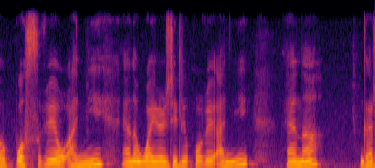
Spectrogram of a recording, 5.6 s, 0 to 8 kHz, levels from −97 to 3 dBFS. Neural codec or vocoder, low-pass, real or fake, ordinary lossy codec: none; 7.2 kHz; real; none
